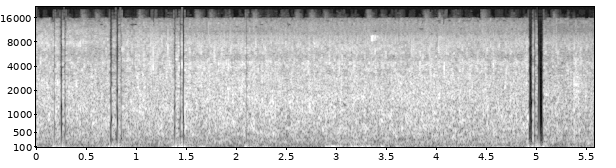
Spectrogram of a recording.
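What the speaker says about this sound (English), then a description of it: "there's still water flowing from it" Constant rushing flow of a stream in Gircha village, Gojal, Hunza, broadband and steady, broken by several low thumping bumps of wind or handling noise against the mic.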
